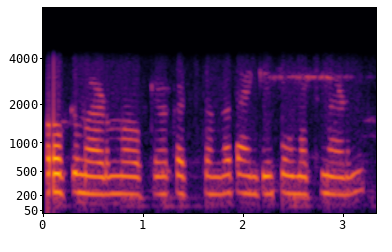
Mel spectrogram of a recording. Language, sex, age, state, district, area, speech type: Telugu, female, 60+, Andhra Pradesh, Kakinada, rural, conversation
